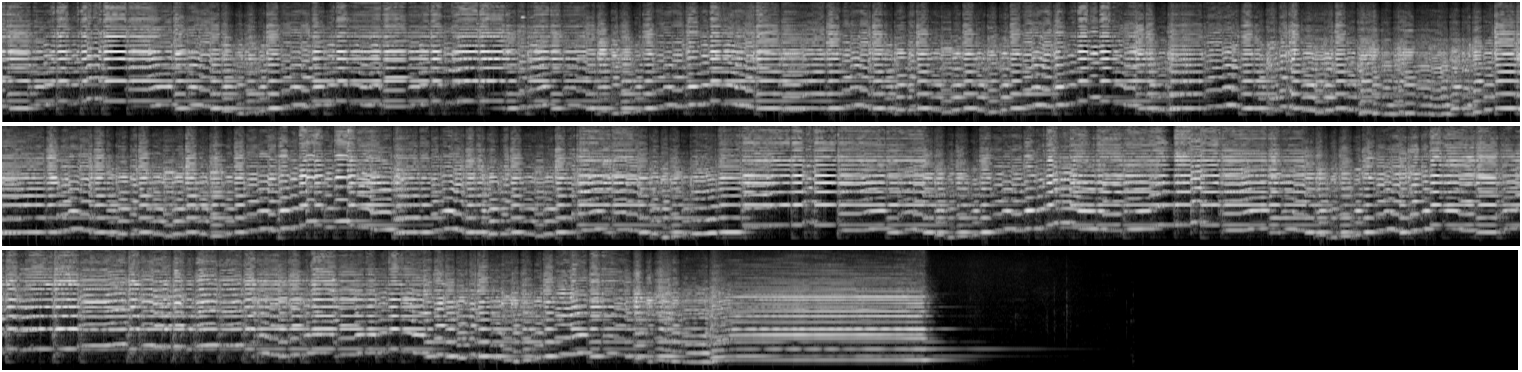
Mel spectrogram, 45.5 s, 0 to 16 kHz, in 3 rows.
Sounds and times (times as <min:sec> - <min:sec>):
Violin, fiddle: 0:00.0 - 0:40.6.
